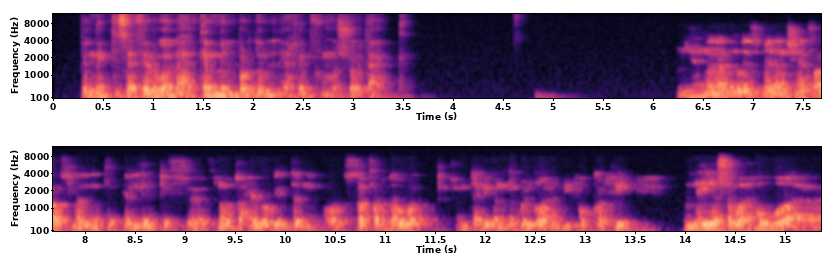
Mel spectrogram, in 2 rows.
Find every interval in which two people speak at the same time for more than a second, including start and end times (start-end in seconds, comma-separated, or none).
none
